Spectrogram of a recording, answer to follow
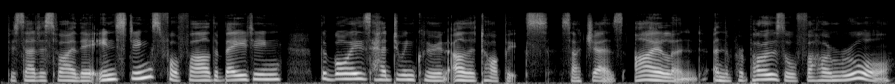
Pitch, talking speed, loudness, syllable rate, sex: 205 Hz, 155 wpm, -16 LUFS, 4.4 syllables/s, female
